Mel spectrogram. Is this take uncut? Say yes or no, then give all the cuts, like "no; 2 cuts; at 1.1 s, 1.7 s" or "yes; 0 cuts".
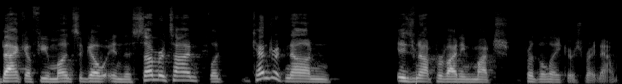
no; 2 cuts; at 2.1 s, 4.2 s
